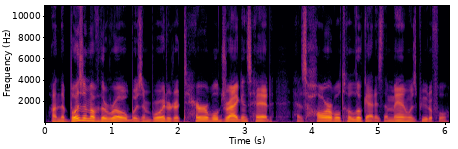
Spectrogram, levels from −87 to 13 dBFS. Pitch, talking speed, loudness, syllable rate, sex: 125 Hz, 220 wpm, -19 LUFS, 6.0 syllables/s, male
